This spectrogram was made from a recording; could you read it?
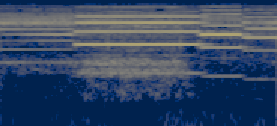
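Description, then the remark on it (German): A tinny, single-voice electronic sound-chip version of a song plays from a device being tried out after water was filled into it, in thin, steady high tones, stepping between a few pitches in a short jingle loop. No one speaks over it. “sondern es ist auch noch so eine furchtbare Ein-Ton-Soundchip-Version.”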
